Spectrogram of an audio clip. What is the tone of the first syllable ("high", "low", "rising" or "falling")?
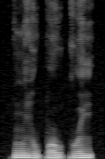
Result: low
